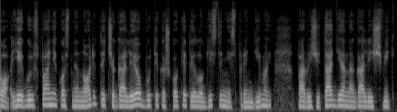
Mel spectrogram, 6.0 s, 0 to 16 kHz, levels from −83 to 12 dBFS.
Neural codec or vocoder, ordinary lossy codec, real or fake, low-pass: none; Opus, 16 kbps; real; 14.4 kHz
